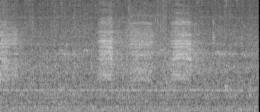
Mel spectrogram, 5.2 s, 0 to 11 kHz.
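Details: Scarlet macaws at the edge of the Tárcoles River near Tárcoles, Puntarenas, Costa Rica, on 5 November 2018, give harsh, raspy squawks, three rough bursts about a second apart, over a steady low engine- or wind-like rumble.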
